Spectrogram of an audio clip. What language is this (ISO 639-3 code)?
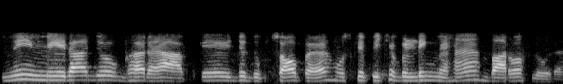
urd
